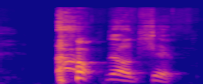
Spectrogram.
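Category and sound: human body sound, a single cough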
